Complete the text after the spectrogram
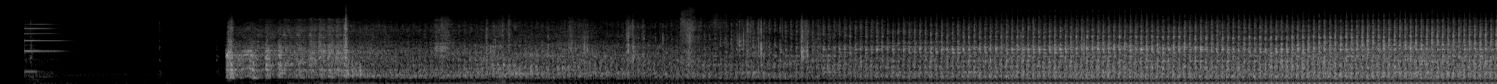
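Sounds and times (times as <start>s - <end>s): car engine misfiring: 2.3s - 14.9s.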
